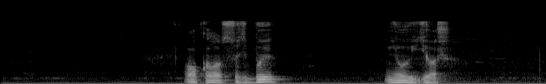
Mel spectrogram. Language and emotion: Russian, neutral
